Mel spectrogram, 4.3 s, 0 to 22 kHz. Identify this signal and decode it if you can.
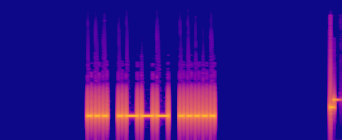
Morse code, heard as a keyed tone, about 25 wpm, 700 Hz. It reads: SJ5
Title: Three Challenging Letter-Number Combinations 25wpm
